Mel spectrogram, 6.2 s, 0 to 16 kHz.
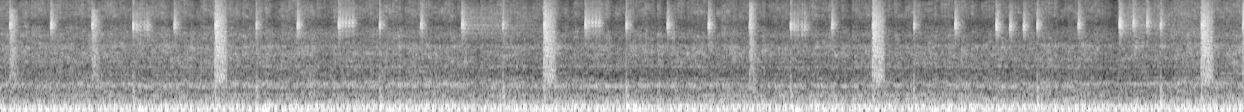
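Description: A truck with an LS1 383 stroker engine, freshly fitted with new injectors and running rough, idles loud and close with a droning cam lope and a steady rumble broken by sharp periodic ticks.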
